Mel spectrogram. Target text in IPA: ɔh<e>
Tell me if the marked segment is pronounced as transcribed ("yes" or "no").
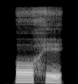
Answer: yes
